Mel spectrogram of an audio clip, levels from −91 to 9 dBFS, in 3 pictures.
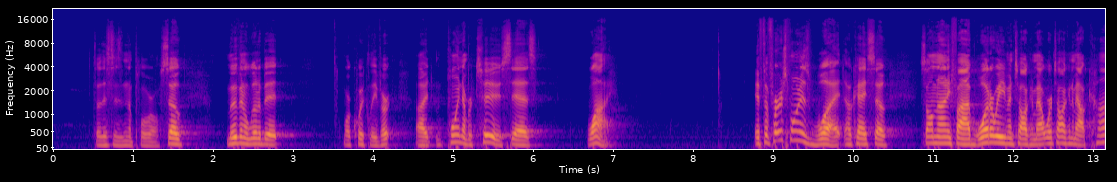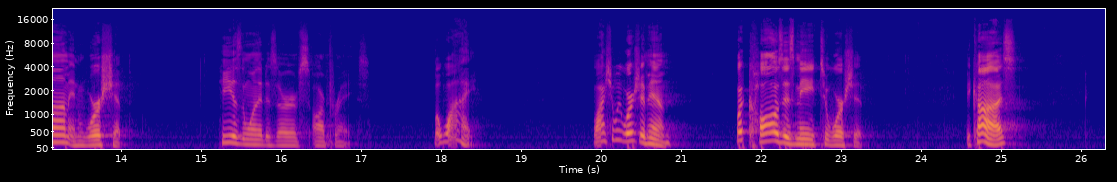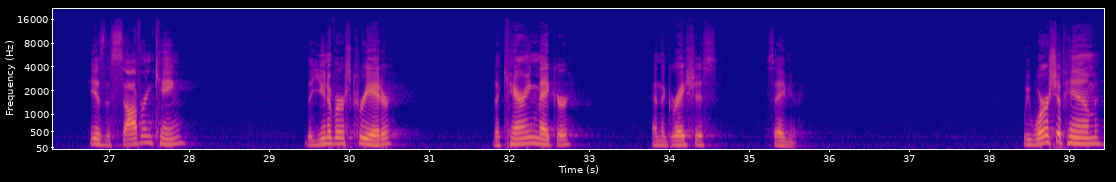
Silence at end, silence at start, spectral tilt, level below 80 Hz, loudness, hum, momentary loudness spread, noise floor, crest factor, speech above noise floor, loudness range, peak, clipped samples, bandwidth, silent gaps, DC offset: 0.05 s; 0.55 s; -5.5 dB/octave; -64 dBFS; -27 LUFS; none; 18 LU; -77 dBFS; 22 dB; 51 dB; 14 LU; -6 dBFS; under 0.1%; 16 kHz; none; under 0.1%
